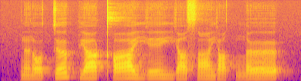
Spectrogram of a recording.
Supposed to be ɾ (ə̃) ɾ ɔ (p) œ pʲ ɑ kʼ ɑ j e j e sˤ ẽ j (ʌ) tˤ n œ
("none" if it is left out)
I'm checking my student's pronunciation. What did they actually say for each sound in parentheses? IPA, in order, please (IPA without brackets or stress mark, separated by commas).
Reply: ə̃, t, ɑ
